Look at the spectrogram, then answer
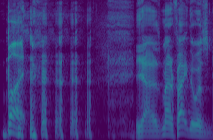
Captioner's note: laughing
